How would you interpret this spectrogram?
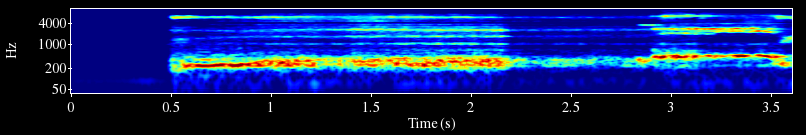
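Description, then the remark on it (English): A person growls with their voice, a sustained, rough, guttural rumble lasting about three seconds, dipping briefly and then swelling louder at the end. No one speaks. “Like a proper growl, I haven't done in a while.”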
